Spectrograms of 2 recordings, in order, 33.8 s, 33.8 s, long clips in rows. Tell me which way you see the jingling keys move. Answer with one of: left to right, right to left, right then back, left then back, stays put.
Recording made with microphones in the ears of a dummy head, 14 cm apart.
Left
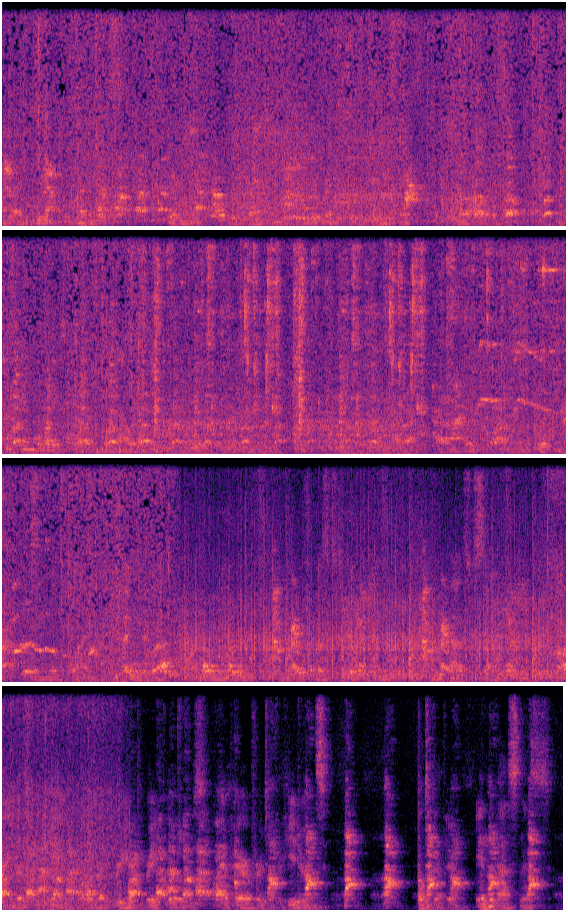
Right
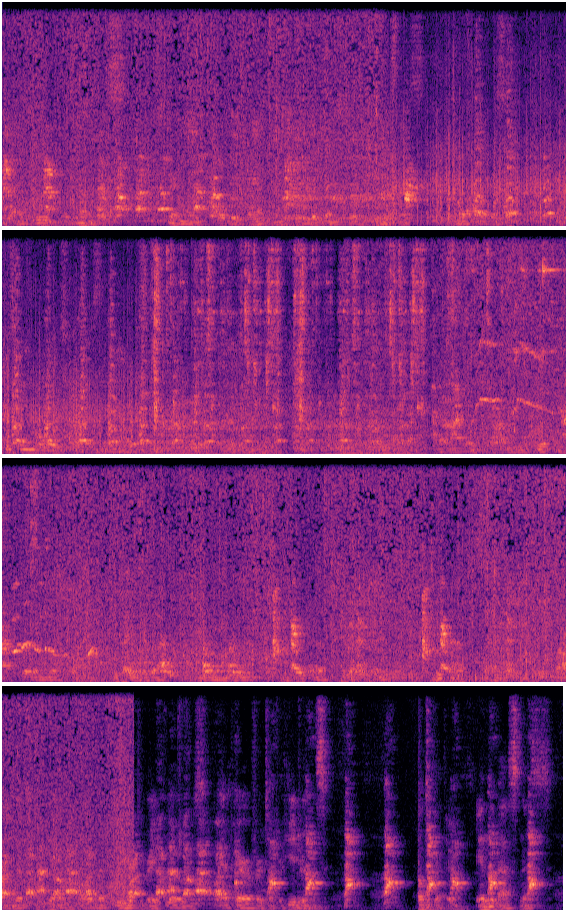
left then back.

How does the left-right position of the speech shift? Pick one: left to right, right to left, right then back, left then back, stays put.
right to left.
